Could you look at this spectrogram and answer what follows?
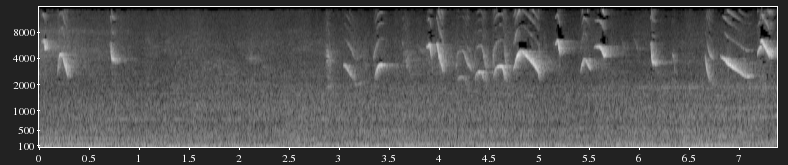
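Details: At Saint-Philippe, Réunion, a serin pays (yellow-fronted canary) in casuarina trees: scattered high chirps at first, then a quickening, dense series of bright downslurred and looping whistles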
